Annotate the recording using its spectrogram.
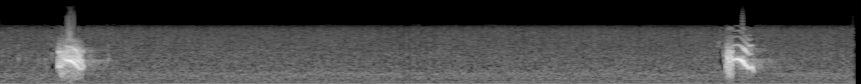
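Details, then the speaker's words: Two brief, sharp squeaky hiccups about three seconds apart in a quiet room from a one-day-old newborn; hiccups. "Poor baby got the hiccups. Oh, that was a big one."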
